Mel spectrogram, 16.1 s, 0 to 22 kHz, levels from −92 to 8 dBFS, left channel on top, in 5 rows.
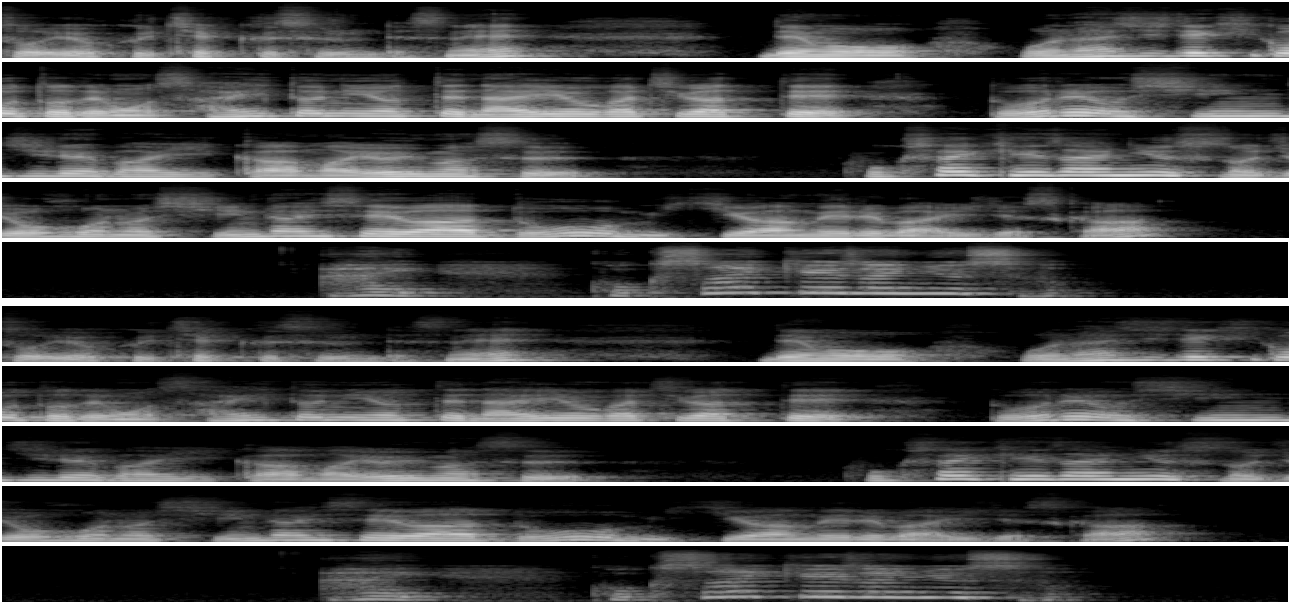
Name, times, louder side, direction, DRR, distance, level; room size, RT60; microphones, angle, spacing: voice 1, 0.0-1.4 1.9-5.4 5.7-7.9 8.6-12.6, left 5 dB, 65° left, 0.5 m, -21 dB
voice 2, 13.7-15.5, left 2 dB, 20° left, 3.0 m, -34 dB
13.5 x 8.8 x 4.0 m
head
